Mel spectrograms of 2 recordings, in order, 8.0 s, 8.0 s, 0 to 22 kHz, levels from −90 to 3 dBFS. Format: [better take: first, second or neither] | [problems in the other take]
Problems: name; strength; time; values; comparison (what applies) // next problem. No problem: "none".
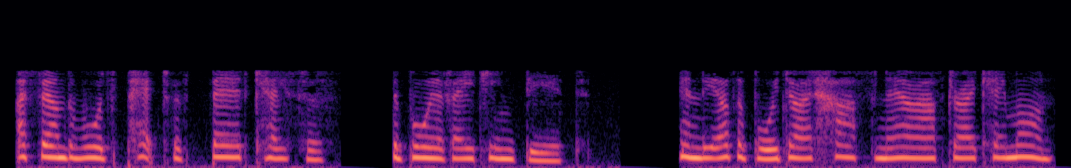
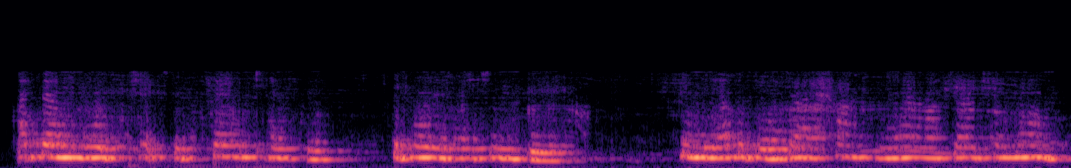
first | noise reduction (neural separator model SepFormer DNS4)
